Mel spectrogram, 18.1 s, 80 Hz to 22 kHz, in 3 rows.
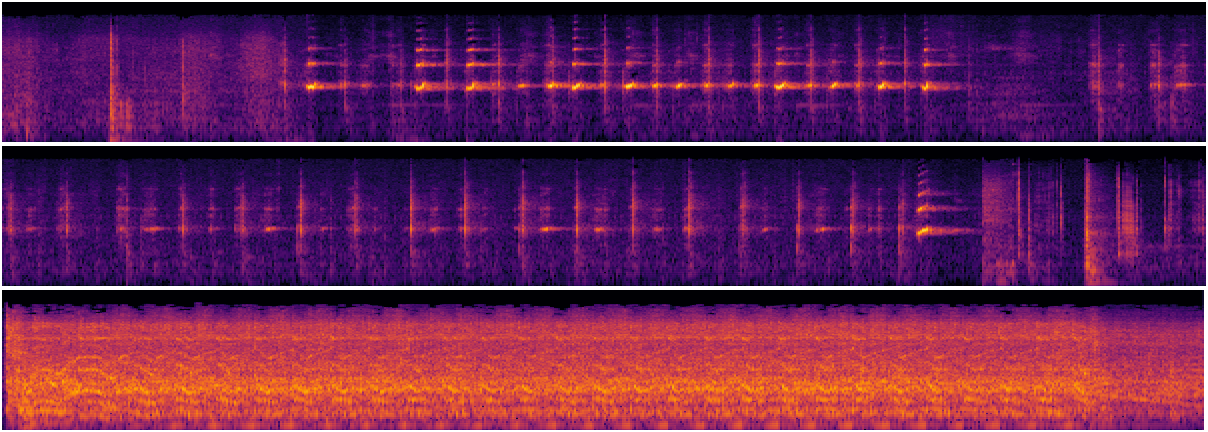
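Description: John Deere 5400 tractor's diesel engine cranked by its starter for about five and a half seconds without catching, then cut off. The fuel system has air in it after a fuel filter change. Before that, a long run of rapid, squeaky clicks from the hand primer pump on the fuel filter housing being worked.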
